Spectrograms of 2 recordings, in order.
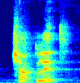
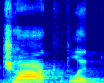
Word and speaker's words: chocolate: Chocolate. Great. Chocolate. Two syllables.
